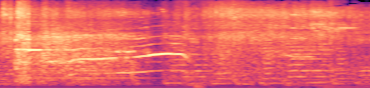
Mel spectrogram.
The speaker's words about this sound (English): Yep, she's get the the phone booth is getting towed away.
